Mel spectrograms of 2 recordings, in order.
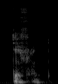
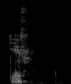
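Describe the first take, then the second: First: Said in the usual way. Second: "different" breathed as a soft whisper; "different" whispered after a plain take; whispered repeat. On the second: A narrator's reading.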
